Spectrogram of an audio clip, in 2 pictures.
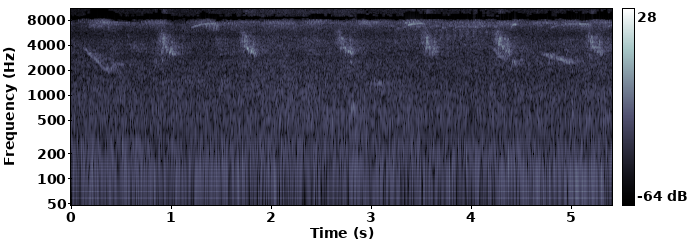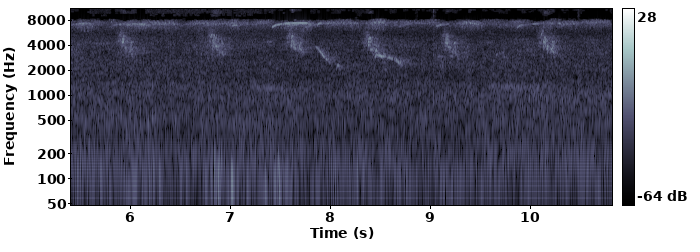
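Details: Flock of wild cedar waxwings chirping and whistling: many thin, high, sliding notes, mostly falling, tumbling over one another several times a second against constant low rumble and hiss.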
